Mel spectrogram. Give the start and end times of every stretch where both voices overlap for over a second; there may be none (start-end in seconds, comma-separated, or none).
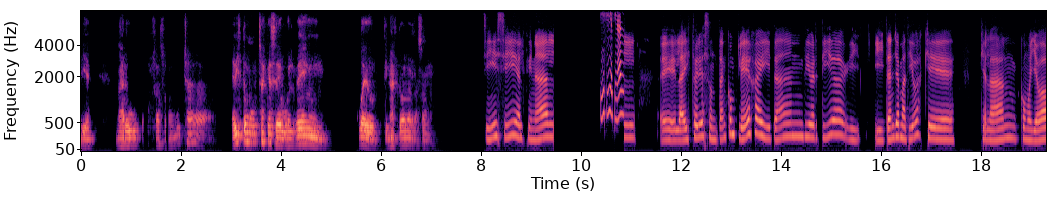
none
